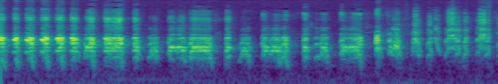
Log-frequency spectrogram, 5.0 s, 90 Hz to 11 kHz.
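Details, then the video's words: Keklik, the chukar partridge, in Tajikistan in 2020: a rapid, steady run of throaty clucking notes at about three per second, repeated without a break and rising slightly in pitch toward the close. "Садои Наркабки Маст 2020. Голос Куропатка (Кеклик) в Таджикистане 2020.Keklik in Tajikistan"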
